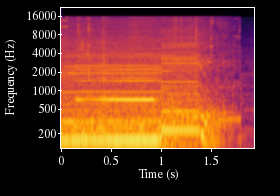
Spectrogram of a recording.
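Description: A Vacuworx CM3 vacuum lifting attachment on a skid steer runs with its hydraulics on, making a loud, steady mechanical hum with tonal whine that steps in pitch, then drops away and cuts off near the end.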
